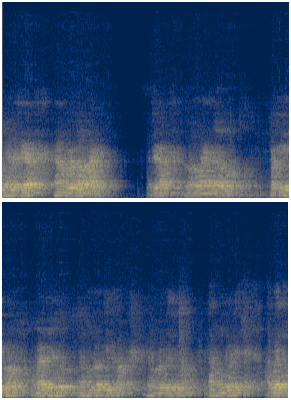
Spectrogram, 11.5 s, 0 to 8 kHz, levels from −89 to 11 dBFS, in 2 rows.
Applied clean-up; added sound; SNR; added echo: neural separator model SepFormer DNS4.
